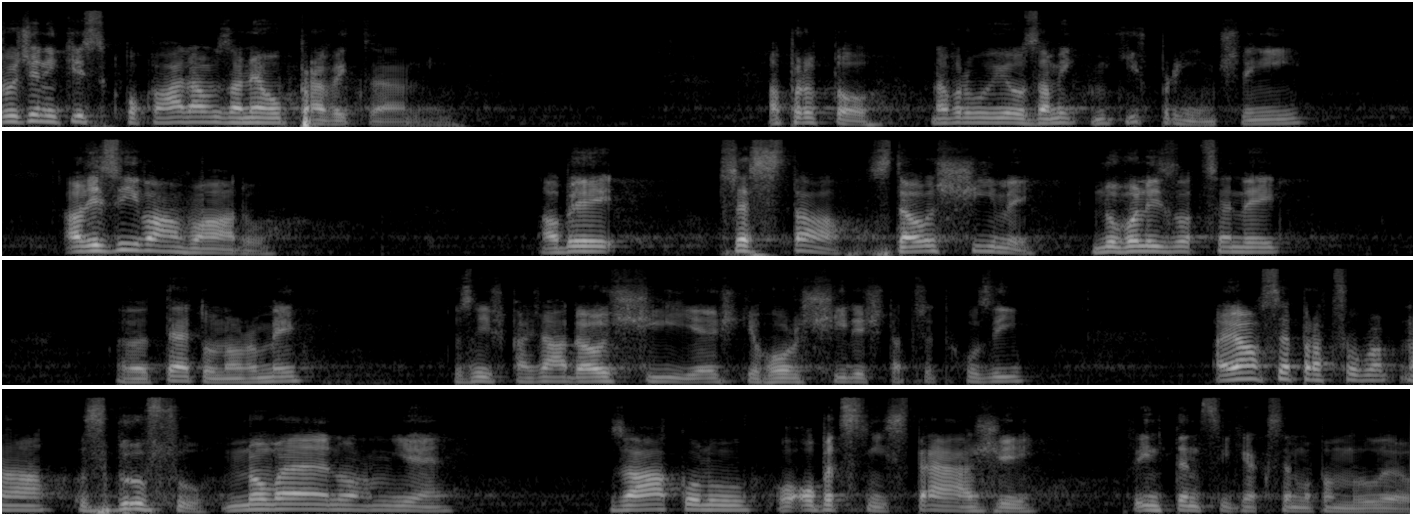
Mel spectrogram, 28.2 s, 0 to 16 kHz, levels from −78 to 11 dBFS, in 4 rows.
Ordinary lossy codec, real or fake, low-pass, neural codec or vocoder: Opus, 16 kbps; fake; 10.8 kHz; codec, 24 kHz, 0.9 kbps, WavTokenizer, small release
